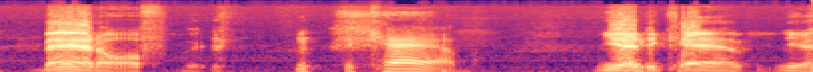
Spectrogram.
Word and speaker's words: DeKalb: yeah, the cab. Yeah. DeKalb is DEKALB, Mm-hmm. but the L is silent. Yeah. But in Illinois, it's not silent.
